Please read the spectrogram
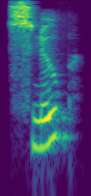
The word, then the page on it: SNOOP: American English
